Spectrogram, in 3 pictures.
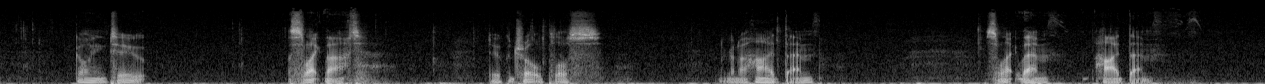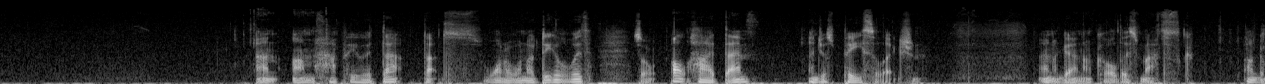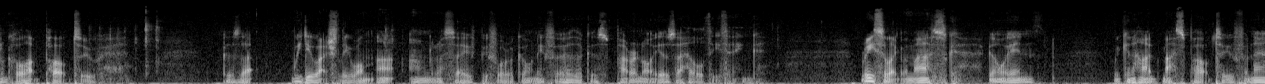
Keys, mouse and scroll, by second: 0.6-2.4 middle drag, 3.8-5.7 drag, 7.9 h, 8.5-11.0 middle drag, 9.8 l, 11.1 h, 11.4-14.0 middle drag, 15.3-17.9 middle drag, 19.6 alt+h, 20.8 p, 23.8-25.9 drag, 25.0 BackSpace, 25.2 BackSpace, 28.0-29.2 middle drag, 29.2 ctrl+w, 30.6-31.4 scroll up 1, 31.4-33.3 middle drag, 33.5-35.2 drag, 34.6 Tab, 36.5-37.9 drag, 37.2-37.9 middle drag.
